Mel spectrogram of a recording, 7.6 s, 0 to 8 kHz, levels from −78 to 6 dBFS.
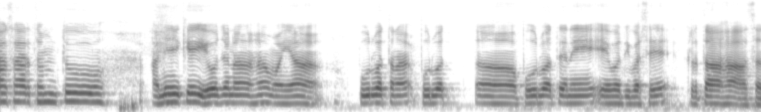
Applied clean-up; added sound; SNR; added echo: none; none; none; none.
